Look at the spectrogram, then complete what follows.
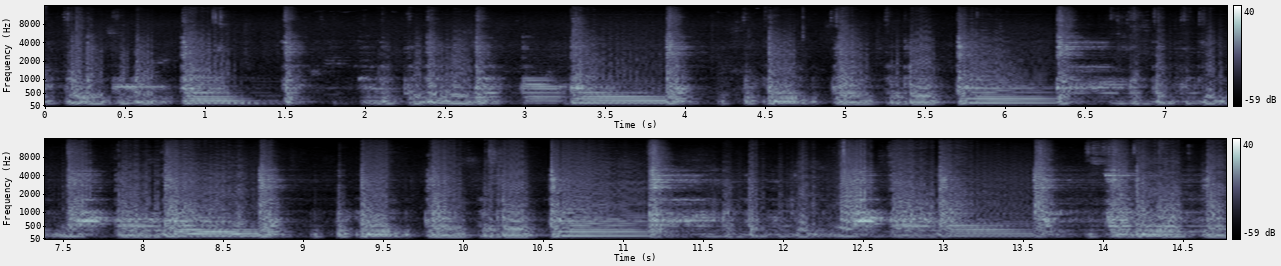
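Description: Solo guitar playing an instrumental passage: rhythmic plucked notes and chords with sharp attacks, with no singing.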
